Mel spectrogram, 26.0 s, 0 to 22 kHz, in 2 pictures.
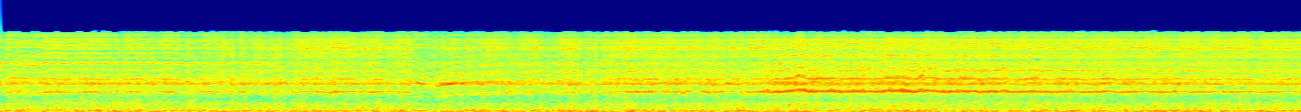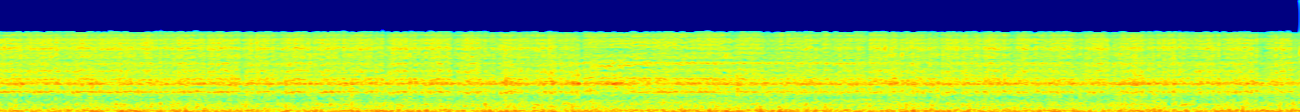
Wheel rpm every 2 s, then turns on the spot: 160, 160, 140, 160, 160, 160, 160, 160, 160, 160, 160, 160, 160.
none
